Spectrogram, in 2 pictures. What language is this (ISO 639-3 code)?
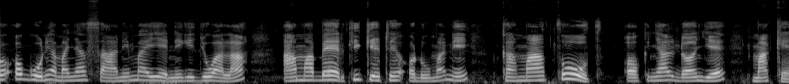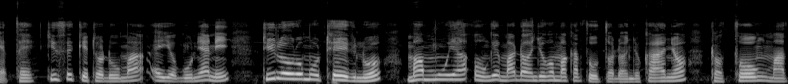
luo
